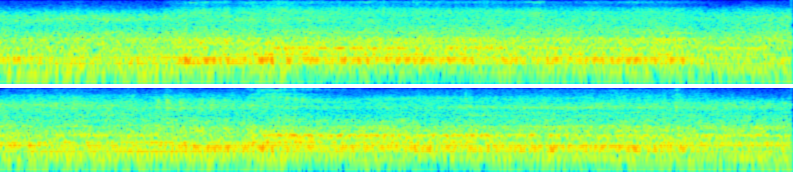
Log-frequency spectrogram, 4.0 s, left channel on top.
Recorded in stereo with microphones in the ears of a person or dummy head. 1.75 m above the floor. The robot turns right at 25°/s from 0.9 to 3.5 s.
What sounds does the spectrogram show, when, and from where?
1.2 s an explosion: 95° right, 1.6 m; by 3.9 s 35° right, 1.6 m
